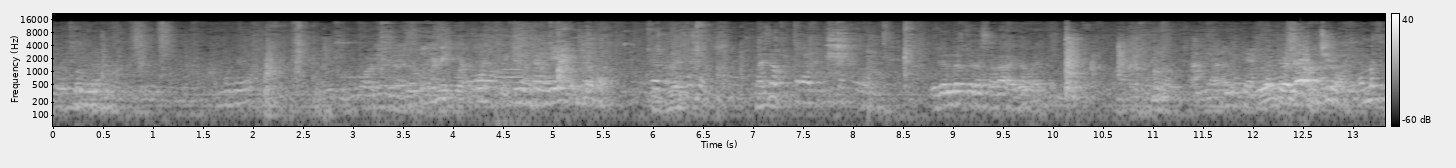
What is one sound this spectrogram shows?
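A middle-aged man speaks calmly into microphones close by.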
